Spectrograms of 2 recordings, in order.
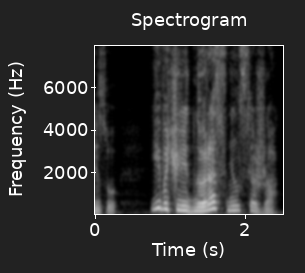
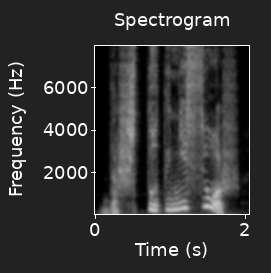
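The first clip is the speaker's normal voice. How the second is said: slow, raised furious question; enraged; 6 semitones higher, much slower than usual. A narrator's reading. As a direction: snap at her in rage. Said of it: "рассвирепел Элмар".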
